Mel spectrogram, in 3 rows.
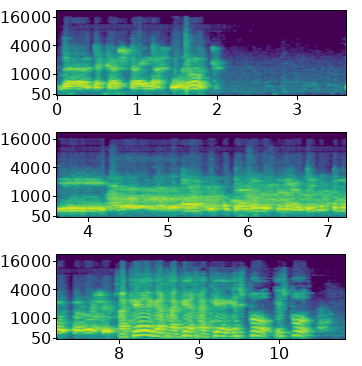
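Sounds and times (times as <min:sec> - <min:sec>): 
speech: 0:00.1 - 0:02.1, 0:06.4 - 0:10.5
dogs barking and howling harshly: 0:04.2 - 0:07.4.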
